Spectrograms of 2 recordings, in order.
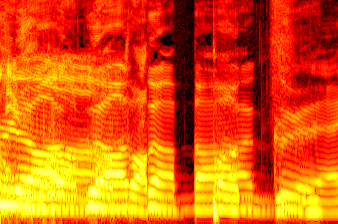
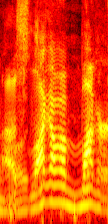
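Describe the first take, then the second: First: It is said slowly and drawn out. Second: It is said at normal speed.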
